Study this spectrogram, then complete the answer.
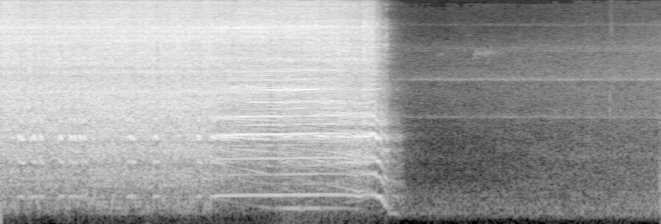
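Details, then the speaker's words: Shop vac: a loud, rough roar with a shrill whine that drops in pitch as the motor spins down; a weird motor noise, likely needing the motor to be lubricated. "if you have ever had a problem with your shopback making a weird noise there's a pretty good chance that the motor inside of it just needs to be lubricated a little bit"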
